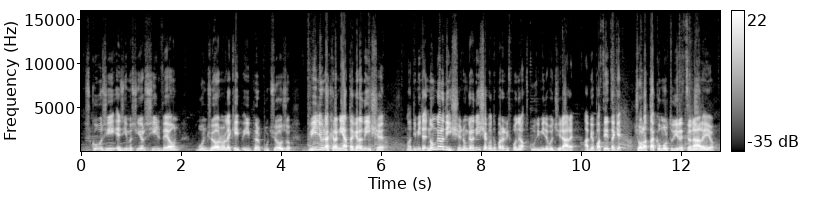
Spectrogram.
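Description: A man hosting a let's play, giving excitable gameplay commentary, swearing a lot and chatting with the creatures on screen. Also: fairly quick, soft background music. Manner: jumps into squeaky cooing over cute creatures. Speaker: gaming channel host.

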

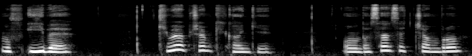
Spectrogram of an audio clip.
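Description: A woman voicing a casual role-play story with chatty slang and quick banter. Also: a little high. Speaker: role-play narrator voicing all characters.

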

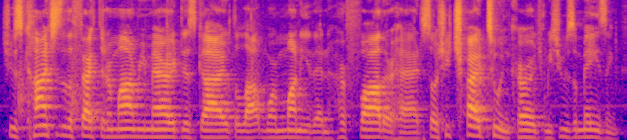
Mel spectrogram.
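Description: A man's voice: fairly high pitch, fast talker. A man from New York doing a stand-up comedy set, talking conversationally and making asides to the audience.

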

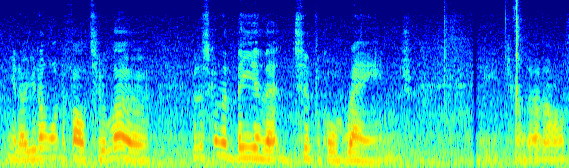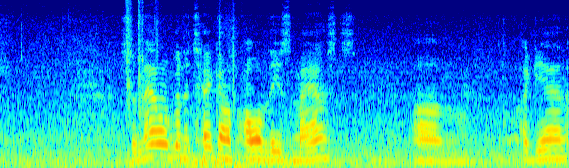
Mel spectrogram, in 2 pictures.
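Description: A man with a fairly high voice speaks through several layers of face masks, so his words come out muffled. He talks in a plain, matter-of-fact way, walking the viewer through each step, while vehicle noise hums clearly behind him. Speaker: delivery driver vlogger. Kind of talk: casual vlog talk to camera. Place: inside a parked delivery vehicle. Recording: noisy vehicle ambience.

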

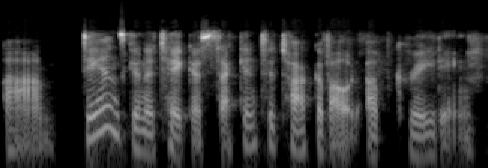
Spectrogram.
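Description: A woman moderating a webinar, reading out audience questions briskly. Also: deep voice, big pitch swings, a bit bright, slightly rough, dry recording, low-quality recording.

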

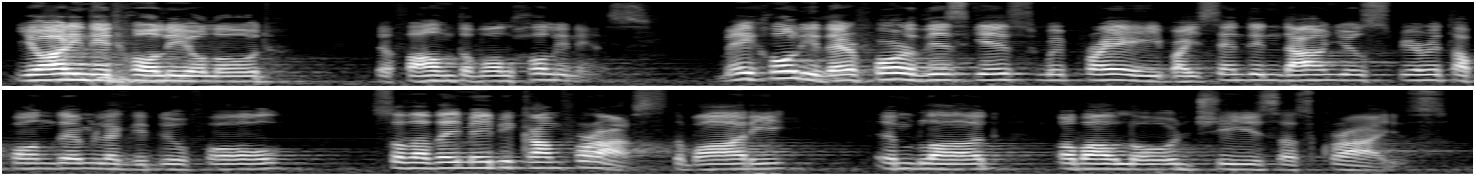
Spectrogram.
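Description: A man leading prayers at Mass as priest, reciting in a solemn, measured way, with a cathedral echo around his voice. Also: on the high side, steady tone, clean tone. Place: large church. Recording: long echoing church reverb.

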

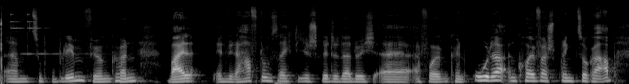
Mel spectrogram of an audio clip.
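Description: A man's voice: on the high side, a little mellow. A man who runs a business consultancy, explaining earnestly and addressing the viewer directly, with frequent fillers and restarts. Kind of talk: explainer monologue to camera.

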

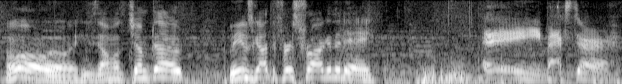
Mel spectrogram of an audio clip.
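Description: Over music, a man in his forties with a high voice, lively intonation and some vocal fry takes his time narrating a casual family camping vlog. He's a vlogger dad at a wooded outdoor campsite, camera held at arm's length, joking and playful as he goes.

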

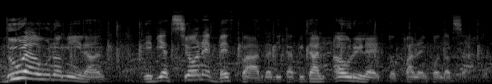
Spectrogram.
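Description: A man's voice: mid-range voice, sing-song, brisk. A man giving breathless, urgent play-by-play goal commentary in clipped, repeated phrases. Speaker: football match commentator. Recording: outdoor crowd and ambient noise behind. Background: outdoor football crowd.

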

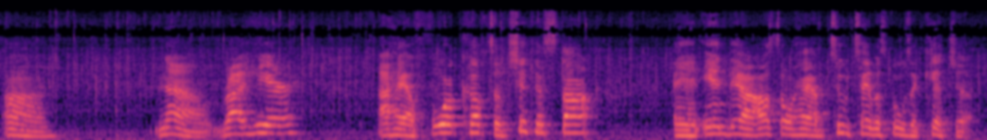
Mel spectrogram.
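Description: A congested man narrating a casual cooking video from his home kitchen, relaxed and chatty, talking to viewers as y'all. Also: high-pitched, takes it slowly, a little hiss or hum. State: congested, coughing. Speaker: home cook.

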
